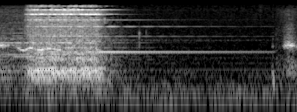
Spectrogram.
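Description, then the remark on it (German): A telephone bell rings in one loud, bright burst of rapid metallic trilling, then its ringing tones fade slowly away before a brief softer chime near the end. “Er ignorierte das Klingeln immer noch.”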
